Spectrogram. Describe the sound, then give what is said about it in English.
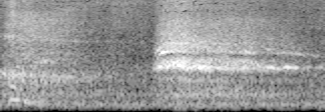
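A voice imitates a little girl's snore: a soft breathy intake, then a longer nasal, buzzing snore sound, moderately loud, with no other sounds around it. “She would close her little girl eyes and she would snore a little girl snore”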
